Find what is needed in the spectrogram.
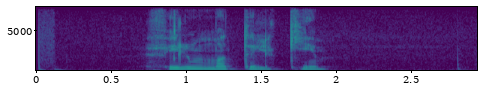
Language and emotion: Russian, neutral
